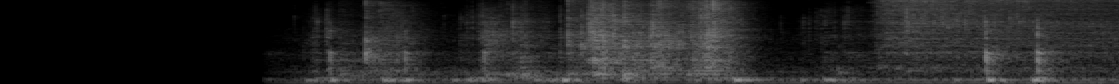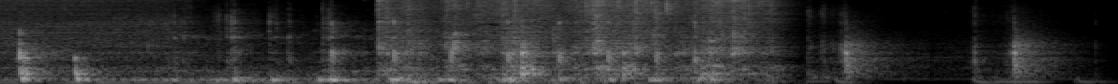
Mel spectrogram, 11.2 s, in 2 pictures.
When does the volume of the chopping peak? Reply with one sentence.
The volume of the chopping peaks at 6 seconds.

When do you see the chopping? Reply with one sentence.
The chopping can be heard from 1.4 to 11.1 s.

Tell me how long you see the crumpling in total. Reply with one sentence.
The crumpling can be heard for 4 seconds in total.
